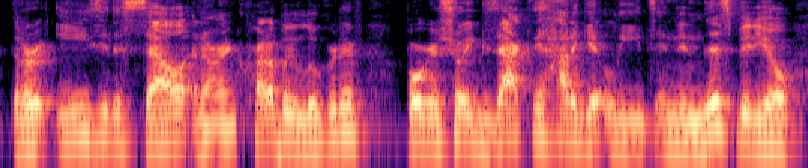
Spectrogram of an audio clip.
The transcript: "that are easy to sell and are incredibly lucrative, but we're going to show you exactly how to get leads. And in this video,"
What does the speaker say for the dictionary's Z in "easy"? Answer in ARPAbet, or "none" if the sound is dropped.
Z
